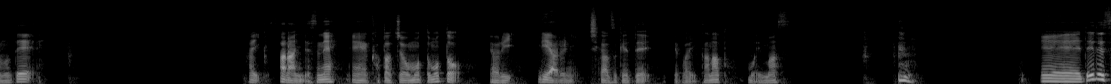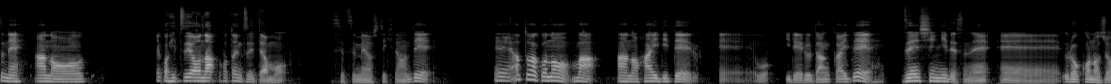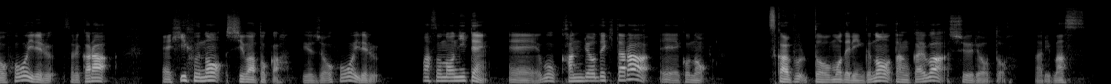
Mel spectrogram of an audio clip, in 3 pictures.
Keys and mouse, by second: 0.4 middle click, 3.0 middle click, 9.2 middle click.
